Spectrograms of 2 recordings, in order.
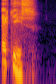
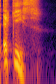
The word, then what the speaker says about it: equis: It's pronounced equis. Latin equis. It doesn't work.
